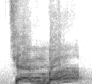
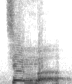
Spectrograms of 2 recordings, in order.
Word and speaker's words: chamber: the word is chimba this is chimba this is not chamba this is chamber so doctors were discussing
